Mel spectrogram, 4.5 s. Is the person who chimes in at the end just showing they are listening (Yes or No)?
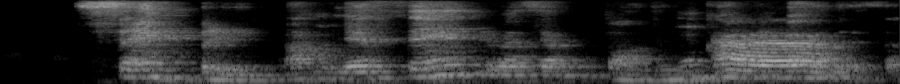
Yes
